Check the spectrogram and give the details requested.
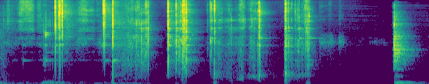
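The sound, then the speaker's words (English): A gold metal screw cap being cracked open on a brand-new bottle of spirit: a run of about eight sharp, crackly metallic clicks and rasps in uneven bursts, fairly loud, with no voices. “So, cracking this open. Brand new bottle, metal screw cap.”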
